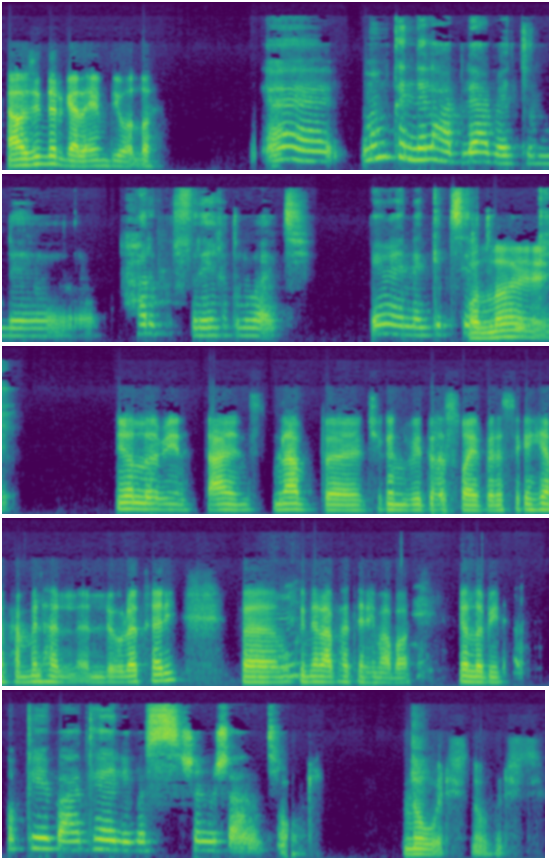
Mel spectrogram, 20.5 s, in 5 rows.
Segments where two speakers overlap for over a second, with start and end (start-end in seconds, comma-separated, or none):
none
